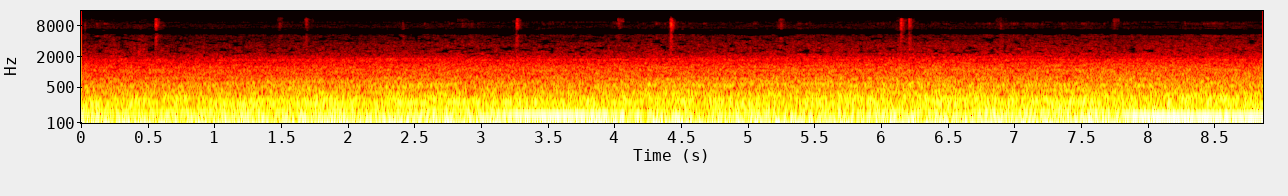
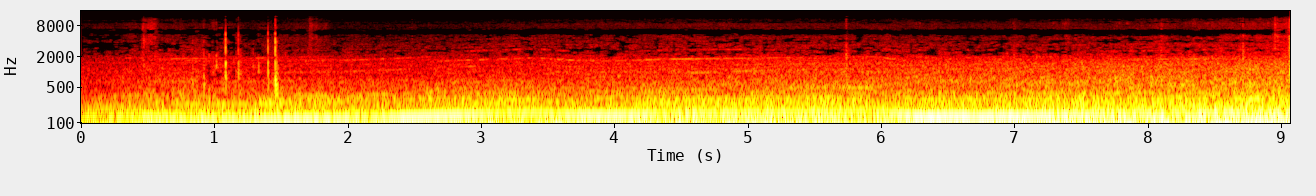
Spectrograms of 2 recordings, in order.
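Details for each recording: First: 2020 Chevy Silverado LT 5.3 V8 after replacing the drive belt tensioner pulley and serpentine belt: steady, even low idle rumble with no belt whine. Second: 2020 Chevy Silverado LT 5.3 V8 at idle: thin steady whine over the rumble from the drive belt tensioner pulley, fixed by replacing the tensioner pulley and serpentine belt.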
